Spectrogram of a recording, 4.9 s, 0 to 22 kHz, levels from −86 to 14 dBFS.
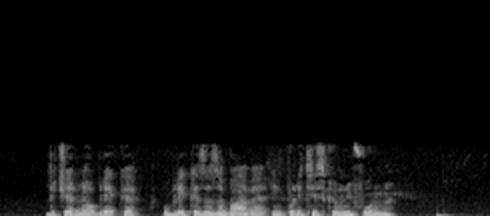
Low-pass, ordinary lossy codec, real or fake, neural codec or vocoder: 7.2 kHz; AAC, 96 kbps; real; none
